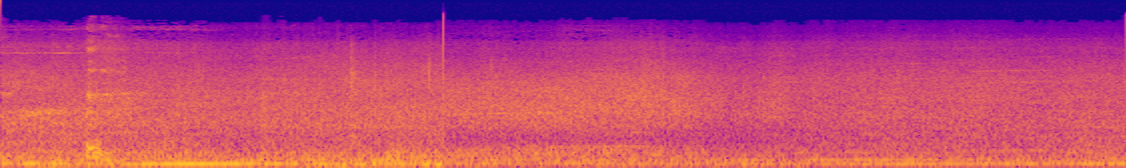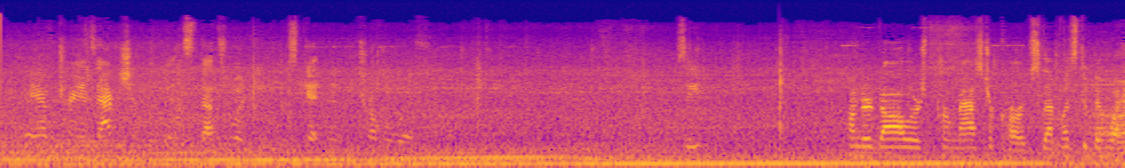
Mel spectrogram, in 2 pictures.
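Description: Steady low hum of an idling vehicle engine, its pitch rising a little about twelve seconds in, with faint voices in the background.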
